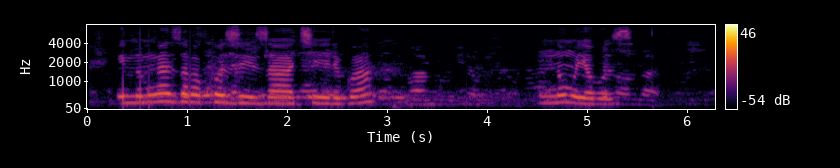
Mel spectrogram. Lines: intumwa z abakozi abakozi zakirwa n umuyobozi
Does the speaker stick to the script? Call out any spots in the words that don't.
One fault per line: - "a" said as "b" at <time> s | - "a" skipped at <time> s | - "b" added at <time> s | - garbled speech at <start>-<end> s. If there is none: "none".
- "abakozi" skipped at 1.6 s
